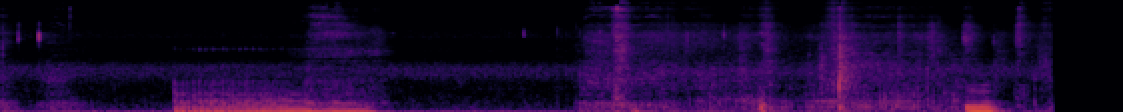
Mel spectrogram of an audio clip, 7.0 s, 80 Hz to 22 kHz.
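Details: A corgi gives a low, rumbling growl with a brief sharper grumble at the end, an angry corgi, recorded 28 January 2026.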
